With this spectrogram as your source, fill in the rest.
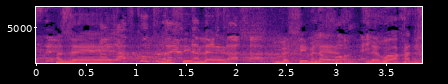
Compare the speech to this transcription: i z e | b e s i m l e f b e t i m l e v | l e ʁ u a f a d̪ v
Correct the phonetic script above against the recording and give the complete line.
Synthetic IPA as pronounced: a z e | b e s i m l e v b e s i m l e v | l e ʁ u a χ a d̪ v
